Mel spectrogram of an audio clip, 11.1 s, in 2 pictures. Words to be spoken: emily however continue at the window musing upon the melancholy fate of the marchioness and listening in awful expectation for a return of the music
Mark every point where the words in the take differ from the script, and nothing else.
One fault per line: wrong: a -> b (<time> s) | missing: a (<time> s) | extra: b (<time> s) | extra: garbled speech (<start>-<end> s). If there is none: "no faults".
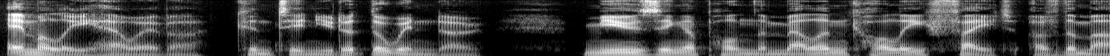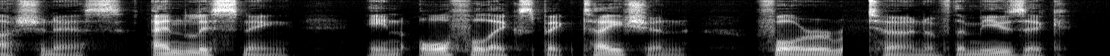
wrong: continue -> continued (1.2 s)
